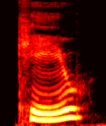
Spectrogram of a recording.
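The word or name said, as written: KÆV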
